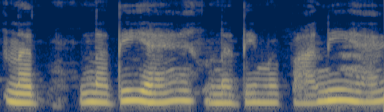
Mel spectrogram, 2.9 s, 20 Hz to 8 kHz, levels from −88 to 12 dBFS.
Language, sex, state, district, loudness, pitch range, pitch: Hindi, female, Maharashtra, Mumbai Suburban, -18 LUFS, 200-230 Hz, 205 Hz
